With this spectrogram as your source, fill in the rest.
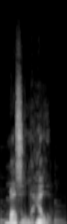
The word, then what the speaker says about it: Muswell Hill: Mossa or the mosella until the 1950s the town's name was often pronounced muzzle Hill in the 18th century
